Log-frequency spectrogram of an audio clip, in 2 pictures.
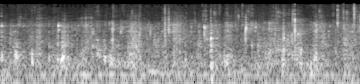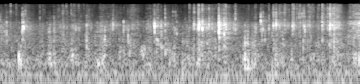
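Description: Close-miked eating: chewing and biting with soft crunches and small wet mouth clicks, busier in the last couple of seconds.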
